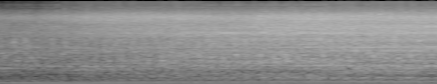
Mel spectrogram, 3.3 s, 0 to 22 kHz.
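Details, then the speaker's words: 2003 Pontiac Grand Am after repairing an injector issue that caused a misfire: smooth, even idle with steady beat and no skipped firings, sounds better right away; normal idle. "Alright, let's start it up. Huh, sounds better already. Wow. I want to know how that even happened."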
